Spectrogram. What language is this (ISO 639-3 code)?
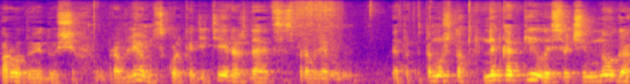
rus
